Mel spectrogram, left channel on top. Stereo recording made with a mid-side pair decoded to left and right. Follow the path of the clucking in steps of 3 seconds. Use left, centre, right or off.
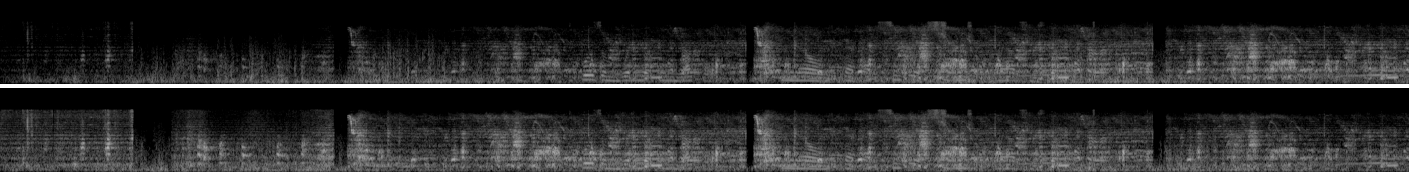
right, right, right, centre, centre.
